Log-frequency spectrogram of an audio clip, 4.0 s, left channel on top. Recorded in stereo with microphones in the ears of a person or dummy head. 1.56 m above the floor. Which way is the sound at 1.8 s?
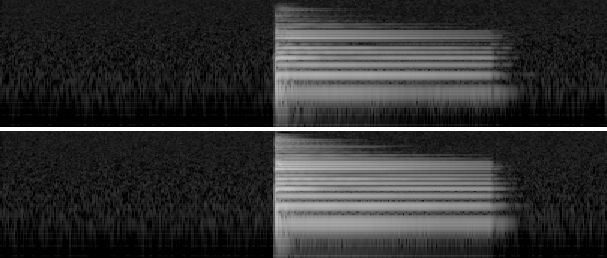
45° right (ahead or behind).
